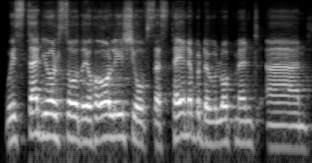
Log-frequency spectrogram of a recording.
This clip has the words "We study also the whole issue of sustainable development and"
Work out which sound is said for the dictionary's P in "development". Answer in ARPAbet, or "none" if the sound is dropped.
P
